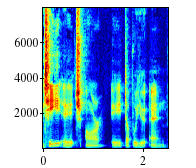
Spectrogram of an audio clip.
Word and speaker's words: thrawn: Uh, spell that for me. T H R A W N. thrawn. Thrawn.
